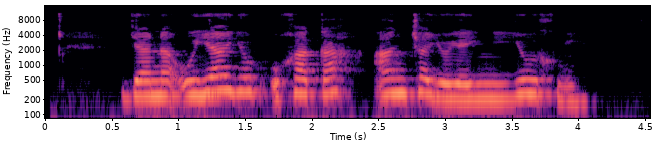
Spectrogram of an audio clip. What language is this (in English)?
Puno Quechua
